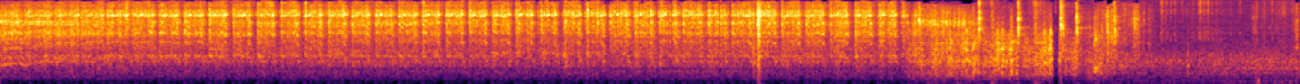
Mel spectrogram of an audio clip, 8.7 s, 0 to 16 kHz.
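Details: 17.5HP Kohler engine, 347.7 hours, regularly maintained every 25 hours and previously repaired: starter whirs and chugs steadily at about three turns per second for six seconds, never catching; cranks but won't start.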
